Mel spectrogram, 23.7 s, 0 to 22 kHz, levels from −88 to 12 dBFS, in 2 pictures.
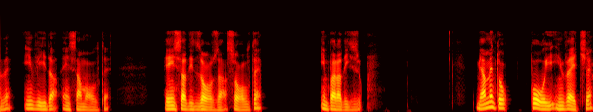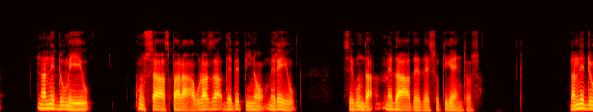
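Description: Likely heavy Dolby Digital compression, fitting a bitrate near 48 kbps, cuts everything above 7 kHz throughout, so the speech sounds dull with rough, fluttering noise.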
